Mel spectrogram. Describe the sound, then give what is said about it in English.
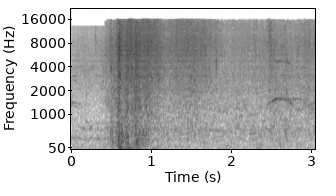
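A person swims in a pool: a loud burst of churning splash early on, then a steady, softer wash of moving water and small ripples continuing underneath. “I decided to go for a swim.”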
